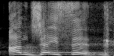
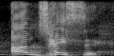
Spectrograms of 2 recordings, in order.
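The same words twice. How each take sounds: First: Higher, loud confused shout of his name; yelled back. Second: Said in the usual way. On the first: Retold or imitated. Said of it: "I just yelled back". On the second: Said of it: "repeats his answer".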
